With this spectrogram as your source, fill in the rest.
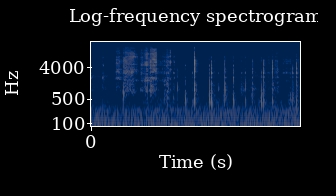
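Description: A fingernail scratches and taps on the head and edge of a solid, light wooden spatula. Quiet, bright scratching fills the first second and a half, followed by nine short, dry taps that die away almost instantly.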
